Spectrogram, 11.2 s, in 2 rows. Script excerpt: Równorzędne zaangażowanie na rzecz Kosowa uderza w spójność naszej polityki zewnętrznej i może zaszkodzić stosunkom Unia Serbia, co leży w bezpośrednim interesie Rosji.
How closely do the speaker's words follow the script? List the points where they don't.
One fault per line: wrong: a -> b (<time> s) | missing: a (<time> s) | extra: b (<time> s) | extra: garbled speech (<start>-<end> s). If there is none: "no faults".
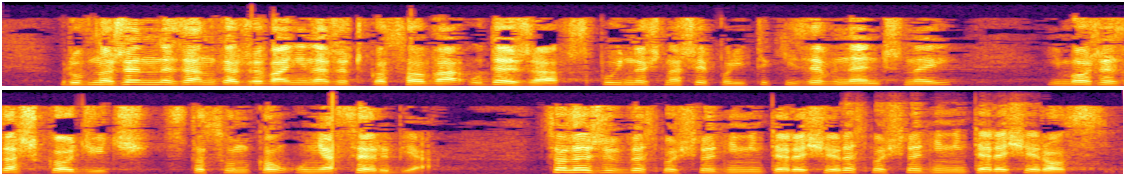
extra: bezpośrednim interesie (9.8 s)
